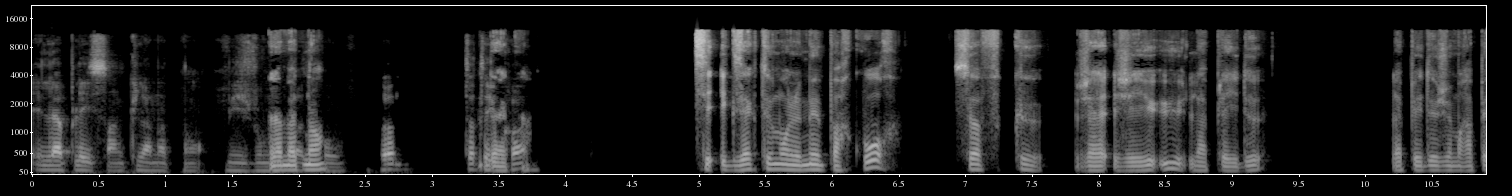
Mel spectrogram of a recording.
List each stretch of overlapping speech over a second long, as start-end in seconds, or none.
none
